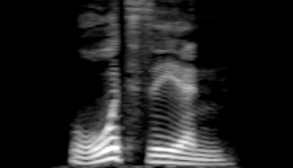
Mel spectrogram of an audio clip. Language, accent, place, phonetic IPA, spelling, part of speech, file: German, Germany, Berlin, [ˈʁoːtˌzeːən], rotsehen, verb, De-rotsehen.ogg
- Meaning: to see red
